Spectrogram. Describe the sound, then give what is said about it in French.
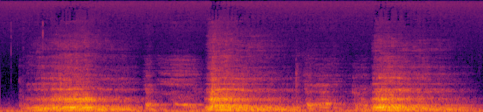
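A tiger gives three deep, loud, rumbling roars, evenly spaced, with quieter low grunts or breaths between them. There is no talking. “Qu'est-ce que c'est? C'est le tigre.”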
